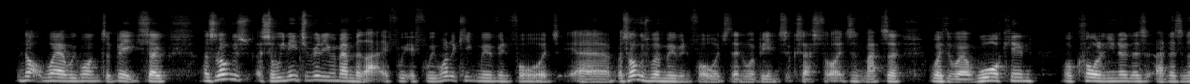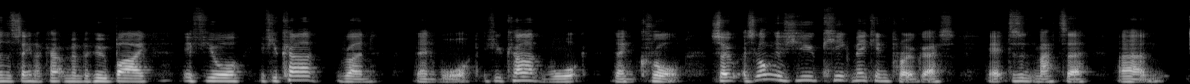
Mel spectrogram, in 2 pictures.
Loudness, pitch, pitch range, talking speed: -24 LUFS, 150 Hz, 135-170 Hz, 210 wpm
